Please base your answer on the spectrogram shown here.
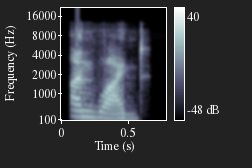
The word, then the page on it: unwind: Indian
